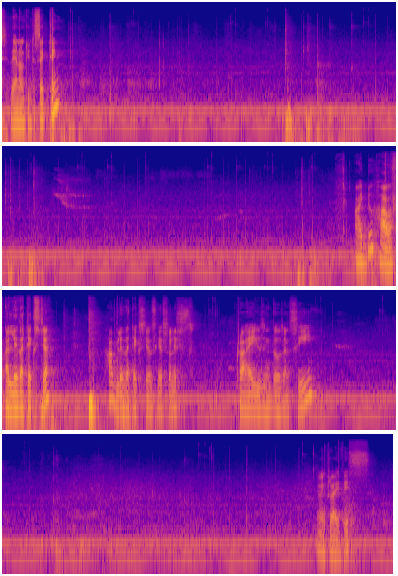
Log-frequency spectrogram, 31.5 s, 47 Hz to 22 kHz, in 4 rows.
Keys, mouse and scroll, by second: 0.0 KP_0, 1.4 alt+a, 1.6 scroll up 1, 1.9 scroll down 1, 2.6 click, 3.6 g, 5.7 Tab, 6.3 a, 6.7-7.3 scroll down 1, 9.4-13.5 drag, 13.5-14.2 scroll up 1, 30.7 click.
